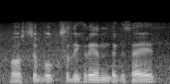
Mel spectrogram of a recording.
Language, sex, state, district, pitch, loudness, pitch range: Hindi, male, Chhattisgarh, Bilaspur, 105 Hz, -16 LUFS, 100-110 Hz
